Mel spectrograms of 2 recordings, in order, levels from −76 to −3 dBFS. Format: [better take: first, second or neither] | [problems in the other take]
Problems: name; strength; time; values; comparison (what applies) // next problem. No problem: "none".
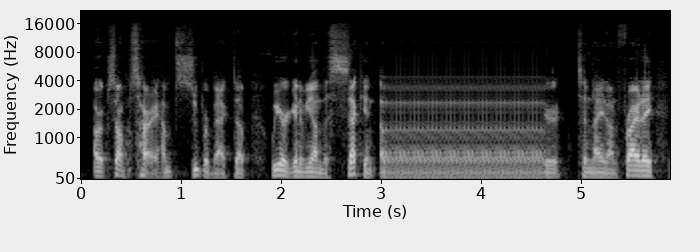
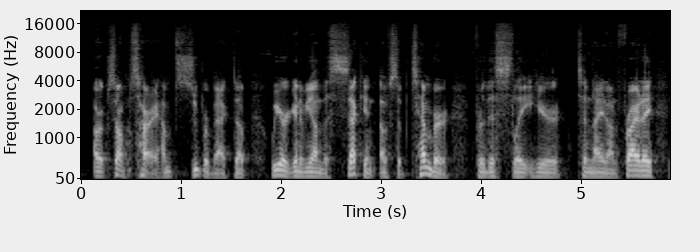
second | audio freezing; at 3 s for 1.5 s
